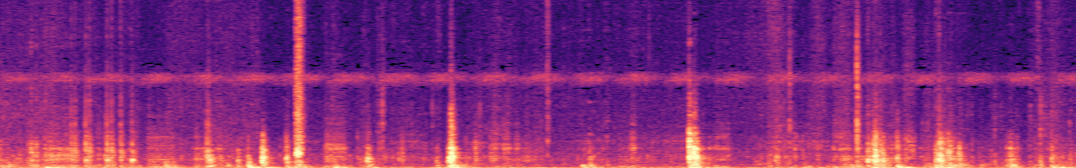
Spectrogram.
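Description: Car rear seat back sections being shifted and pushed into place by hand: rustling and scraping of the carpeted seat panels with several sharp knocks as the frame bumps against its mounts, the loudest about three and a half and five seconds in.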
